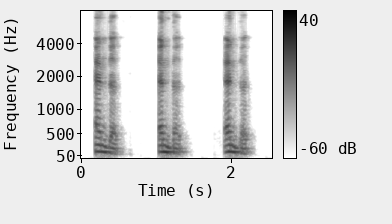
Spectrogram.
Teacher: Sonaría para nosotros, parece una U, pero es el schwa. Recuerden que el schwa agarra el sonido dependiendo de la vocal que esté sustituyendo a veces.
